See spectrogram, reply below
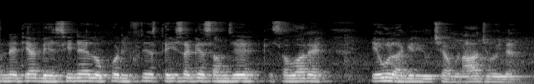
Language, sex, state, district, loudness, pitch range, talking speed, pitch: Gujarati, male, Gujarat, Valsad, -14 LUFS, 140-150 Hz, 190 wpm, 145 Hz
